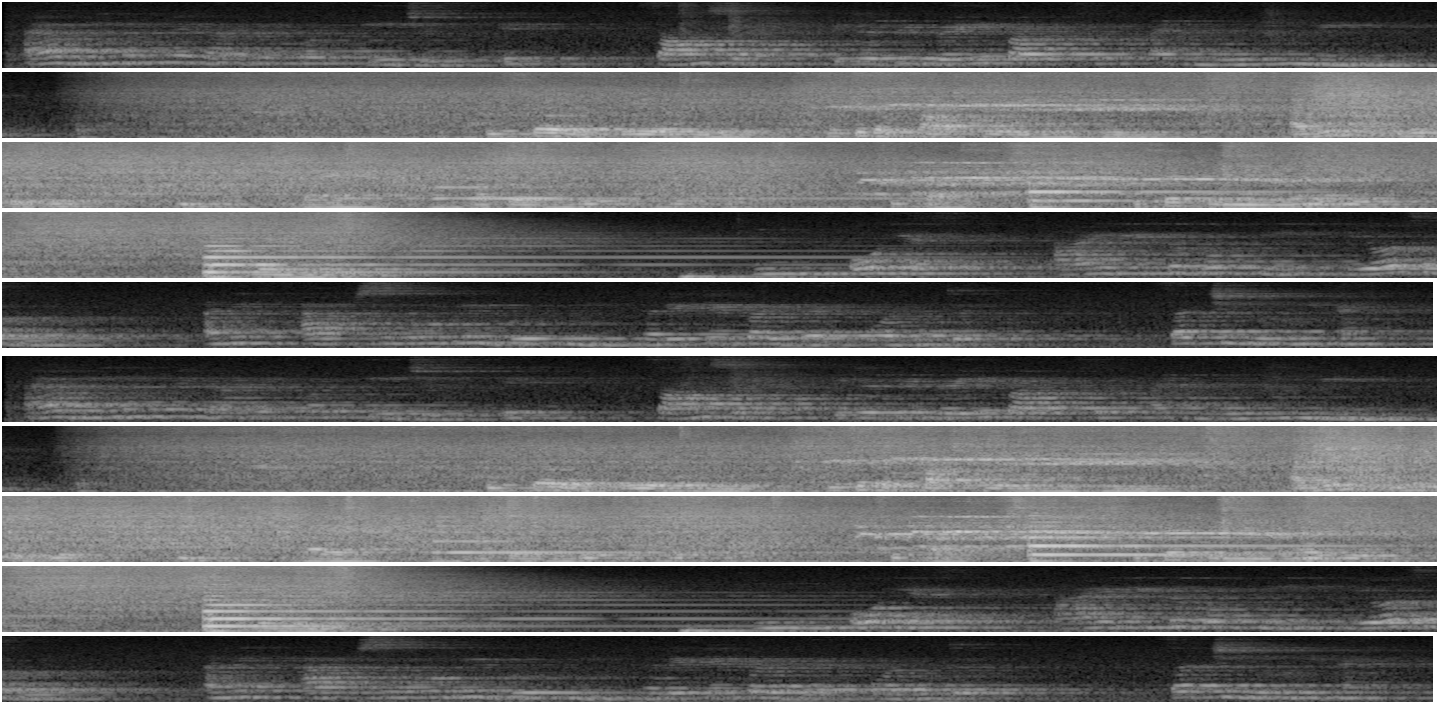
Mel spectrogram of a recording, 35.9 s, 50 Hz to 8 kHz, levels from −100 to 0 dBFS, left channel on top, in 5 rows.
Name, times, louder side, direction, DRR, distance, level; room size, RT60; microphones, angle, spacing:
voice 1, 0.1-2.2 2.5-2.7 3.3-7.0 8.0-8.2 10.6-10.7 25.3-26.2 26.8-28.9 29.7-33.6 34.5-35.6, left 1 dB, 85° left, -5 dB, 1.1 m, -45 dB
sound 1, 7.5-23.3, right 2 dB, 20° right, 1.5 m, -29 dB
voice 2, 9.6-13.1 13.6-16.2 16.7-18.1 18.7-19.4 20.0-21.3 22.7-23.4 24.9-25.0, equal, 40° left, -1 dB, 1.0 m, -33 dB
sound 2, 16.5-18.9 19.5-21.0 22.5-24.2, right 3 dB, 85° right, 0.8 m, -31 dB
14.0 x 5.9 x 3.5 m, 2.6 s
head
